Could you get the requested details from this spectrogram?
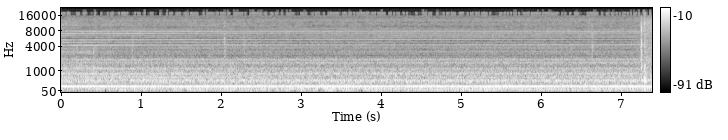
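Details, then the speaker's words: VCR rewinding a tape: steady, even motor hum at one pitch with no catching, squeal or clatter; the mechanism sounds healthy, possibly needing exercise. "yeah yeah it appears to be rewinding let's oh my God why does it keep doing that maybe the mechanism needs a little bit of uh exercise that sounds very healthy to me"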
